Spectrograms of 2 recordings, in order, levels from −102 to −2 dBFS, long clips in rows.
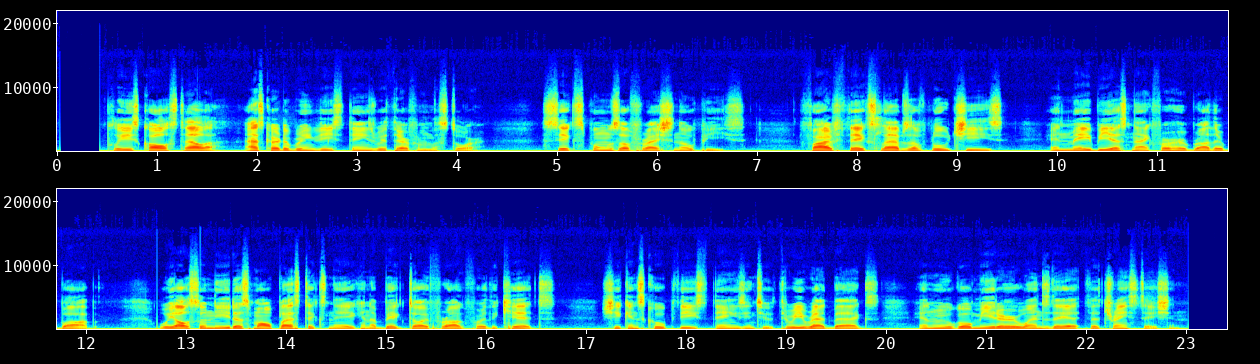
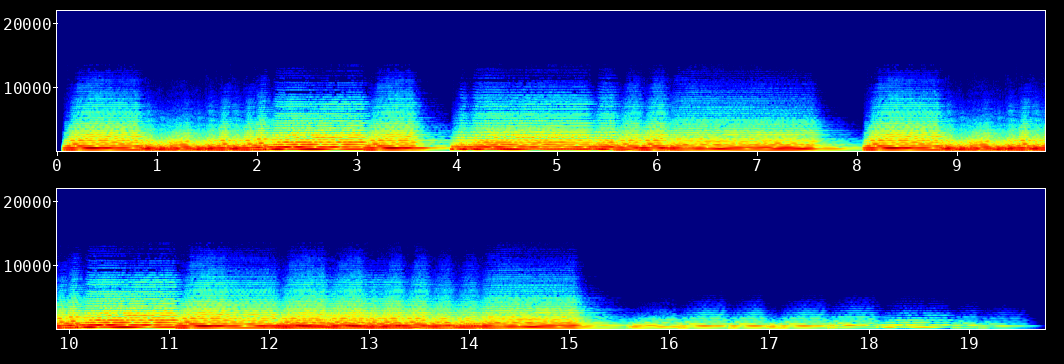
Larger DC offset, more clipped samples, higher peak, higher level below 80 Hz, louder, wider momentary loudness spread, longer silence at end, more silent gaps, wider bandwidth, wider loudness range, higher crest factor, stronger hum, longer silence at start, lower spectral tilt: second, under 0.1% vs 0.3%; neither; second, -4 dBFS vs 0 dBFS; first, -40 dBFS vs -68 dBFS; second, -26 LUFS vs -14 LUFS; second, 17 LU vs 21 LU; second, 0.4 s vs 1.15 s; neither; first, 10.5 kHz vs 7.8 kHz; second, 4 LU vs 12 LU; first, 22 dB vs 14 dB; neither; about the same, 0 s vs 0.05 s; second, -4.5 dB/octave vs -6.5 dB/octave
